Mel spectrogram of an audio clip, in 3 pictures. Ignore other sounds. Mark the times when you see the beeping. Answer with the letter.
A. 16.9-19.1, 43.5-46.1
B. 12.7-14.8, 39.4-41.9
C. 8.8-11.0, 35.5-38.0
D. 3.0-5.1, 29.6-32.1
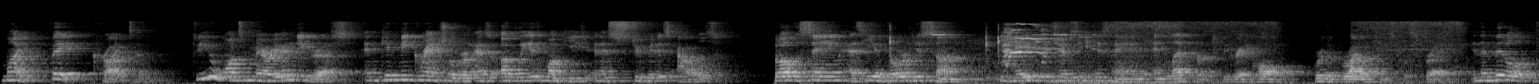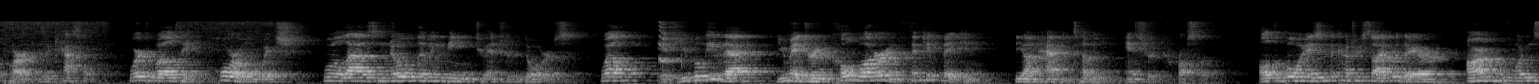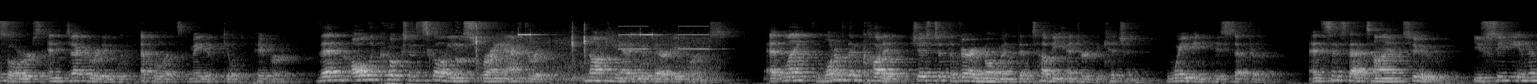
C.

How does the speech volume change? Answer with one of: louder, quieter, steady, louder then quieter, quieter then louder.
steady.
